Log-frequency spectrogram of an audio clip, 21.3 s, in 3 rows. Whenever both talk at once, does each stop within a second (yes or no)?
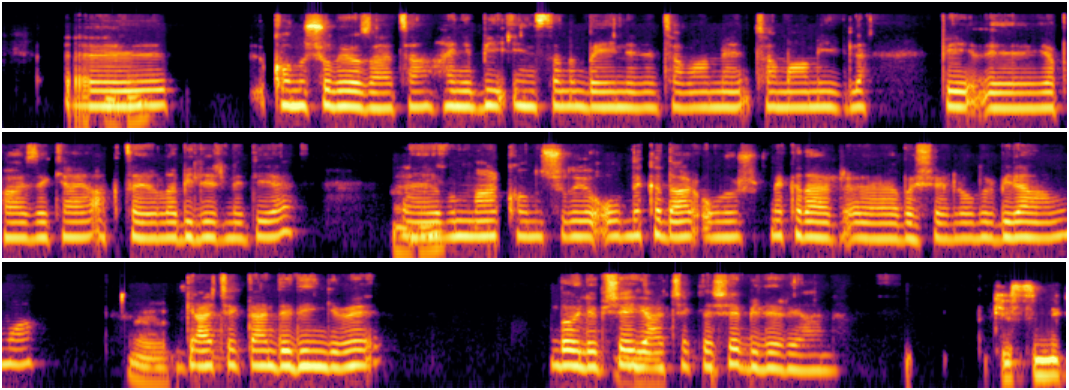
yes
